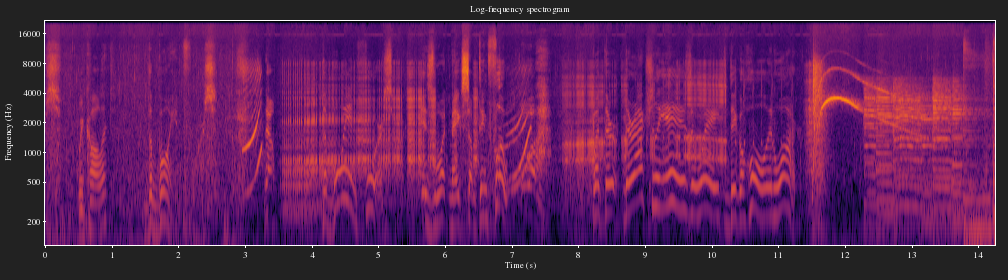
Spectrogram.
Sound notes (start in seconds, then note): 6.9 groans; 11.5 high-pched whistle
